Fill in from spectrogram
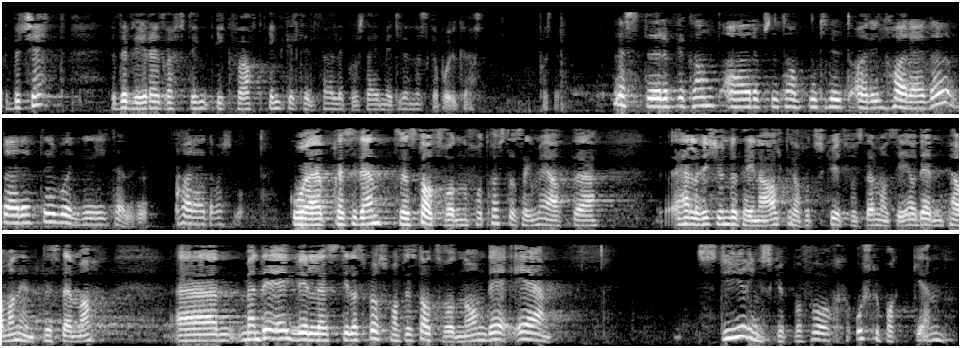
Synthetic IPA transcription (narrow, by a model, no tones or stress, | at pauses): bʉd̪ʃɛt̪ː | d̪ɛbliːɾæɪd̪ɾœft̪ɪŋɪkʰʋɑːʁt̪ɛŋkəlt̪ʰːɪlfɛlːəkʰʊsd̪æɪɪmɪd̪lənəskɑbɾʉ̰ːkʰɑ̰s | nɛst̪əɾɛplɪkʰɑnt̪æɾɾɛpɾəsnt̪ʰɑnt̪n̩kʰnʉːt̪ʰɑːɾɪlɦɑɾæɪd̪əd̪æɾɛt̪ːəɾʋʊɾɡɪlt̪ʰɛ̰nd̪n̩ | hɑːɾæɪd̪əʋɑʂəɡṵː | ɡ̥uːəpʰʁɛsɪd̪ɛnt̪st̪ɑːt̪sʁoːd̪n̩fɔʁt̪ʰɾœst̪əsɛɡmɛɑt̪ | hɛlːəɾɪçəʉnd̪əʁt̪ɛŋnəɑlt̪iːhɑɾfɔt̪ːskɾyːt̪fɔɾɔst̪ɛmːəɾɔsiːɔd̪ɛæd̪ɛnpʰæɾmɑnɛnt̪əst̪ɛmːə | mɛnd̪ɛɛɡʋɪlst̪ɪlːəspœʁsmoːlt̪ʰɪlst̪ɑːt̪sʁoːd̪n̩əɔmd̪ɛʔɛ | st̪yːɾɪŋsɡɾʉpːəfɔɾʊʂlʊpʰɑkːə̰n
